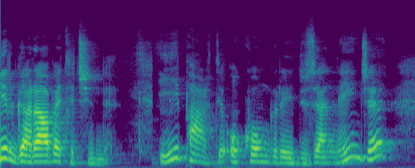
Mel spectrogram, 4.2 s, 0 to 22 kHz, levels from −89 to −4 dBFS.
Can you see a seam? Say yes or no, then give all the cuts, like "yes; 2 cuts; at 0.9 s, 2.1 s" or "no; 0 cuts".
yes; 1 cut; at 1.5 s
